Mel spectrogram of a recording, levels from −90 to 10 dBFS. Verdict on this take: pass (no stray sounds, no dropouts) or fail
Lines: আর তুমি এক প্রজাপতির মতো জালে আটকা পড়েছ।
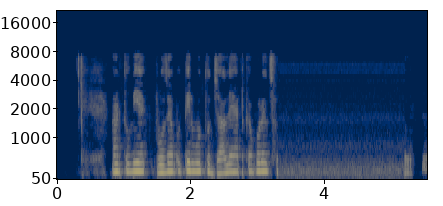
pass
